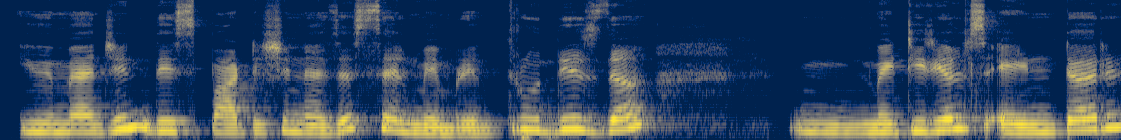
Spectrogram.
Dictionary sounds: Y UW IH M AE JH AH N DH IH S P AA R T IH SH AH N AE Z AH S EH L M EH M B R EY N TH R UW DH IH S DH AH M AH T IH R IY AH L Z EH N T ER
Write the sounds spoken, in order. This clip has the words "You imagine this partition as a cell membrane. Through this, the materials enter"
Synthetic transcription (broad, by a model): Y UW IH M AE JH AH N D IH S P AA R T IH SH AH N AE Z AH S EH L M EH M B R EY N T R UW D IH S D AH M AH T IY R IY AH L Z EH N T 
